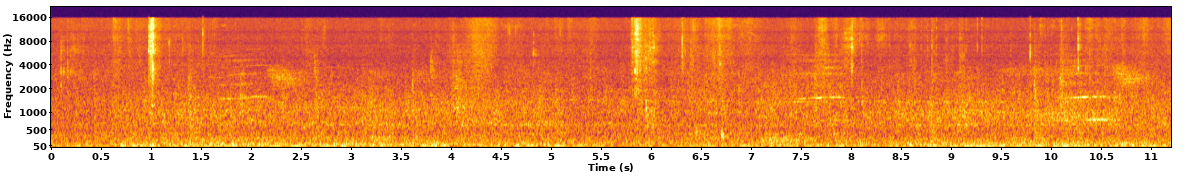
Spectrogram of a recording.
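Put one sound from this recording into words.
Pruning shears snip through small twigs.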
